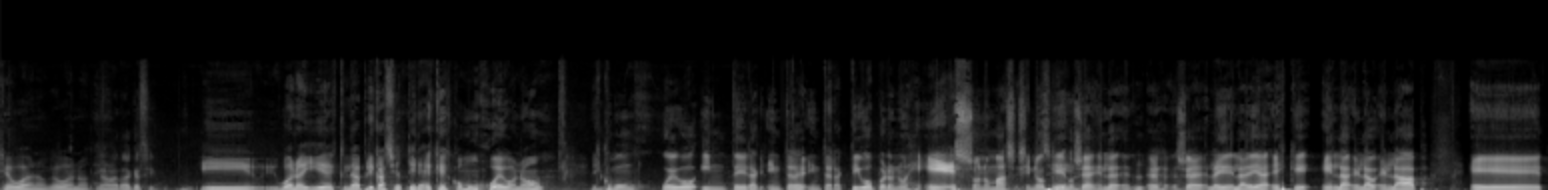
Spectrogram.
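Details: Young Spanish-speaking man from San Juan, Argentina, who co-created an app for people who stutter, speaking spontaneously in a broadcast interview. Stuttering.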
